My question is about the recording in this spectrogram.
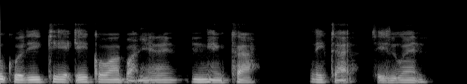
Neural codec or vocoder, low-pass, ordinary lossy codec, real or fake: codec, 16 kHz, 1 kbps, FunCodec, trained on LibriTTS, 50 frames a second; 7.2 kHz; none; fake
